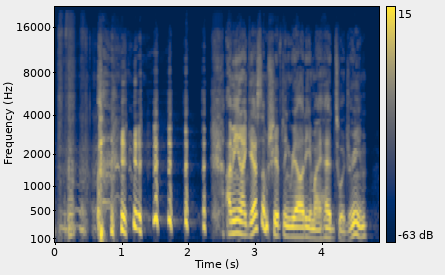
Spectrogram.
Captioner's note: laughs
